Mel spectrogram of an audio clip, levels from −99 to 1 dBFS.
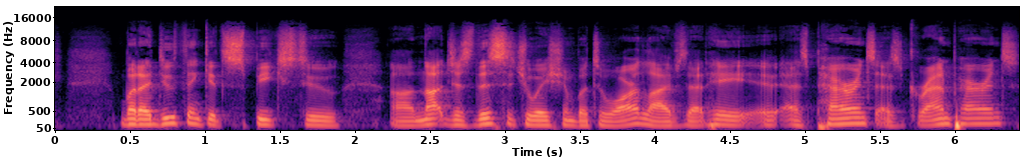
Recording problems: none

